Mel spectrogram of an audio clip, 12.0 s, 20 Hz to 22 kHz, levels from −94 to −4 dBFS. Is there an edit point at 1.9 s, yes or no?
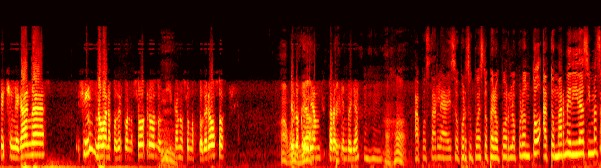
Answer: no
